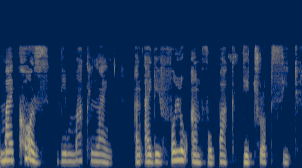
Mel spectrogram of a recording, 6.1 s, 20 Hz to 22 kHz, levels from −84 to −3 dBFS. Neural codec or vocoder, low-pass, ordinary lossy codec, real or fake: none; 7.2 kHz; none; real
